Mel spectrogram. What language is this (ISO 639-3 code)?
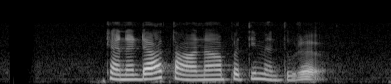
sin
